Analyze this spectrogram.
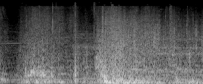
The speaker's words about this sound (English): In an instant, his whip lassoed a chandelier. He swung over the crowd of soldiers, crashing through the front door.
